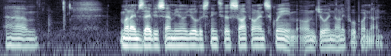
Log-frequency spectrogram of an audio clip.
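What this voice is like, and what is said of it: Announcer-style radio voice. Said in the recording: “Did I have a radio voice then when I said those things? ... Wow, that's good.”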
